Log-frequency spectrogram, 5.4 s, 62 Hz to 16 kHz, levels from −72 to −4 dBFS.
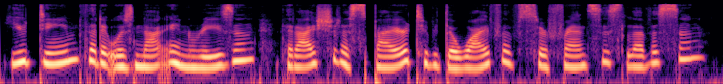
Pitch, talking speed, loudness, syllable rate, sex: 235 Hz, 220 wpm, -17 LUFS, 5.2 syllables/s, female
